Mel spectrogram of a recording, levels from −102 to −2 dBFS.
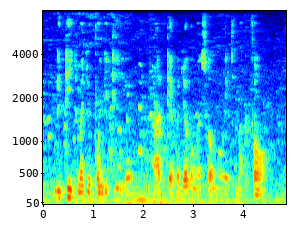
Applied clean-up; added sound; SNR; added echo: classical method log-MMSE.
